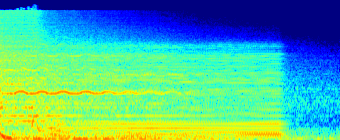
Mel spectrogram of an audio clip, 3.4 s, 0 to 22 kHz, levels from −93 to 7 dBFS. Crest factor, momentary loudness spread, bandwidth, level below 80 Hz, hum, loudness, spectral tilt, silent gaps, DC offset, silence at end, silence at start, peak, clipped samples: 14 dB; 9 LU; 17.5 kHz; -24 dBFS; none; -19 LUFS; -5 dB/octave; none; under 0.1%; 0 s; 0 s; -4 dBFS; under 0.1%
